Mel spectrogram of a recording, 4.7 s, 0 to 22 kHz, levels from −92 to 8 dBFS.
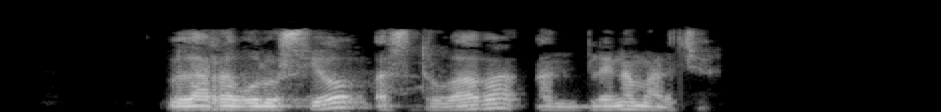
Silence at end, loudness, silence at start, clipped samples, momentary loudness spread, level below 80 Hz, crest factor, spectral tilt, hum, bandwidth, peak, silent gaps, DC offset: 1.2 s; -18 LUFS; 0.85 s; under 0.1%; 12 LU; -58 dBFS; 18 dB; -4 dB/octave; none; 7.8 kHz; -2 dBFS; none; under 0.1%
